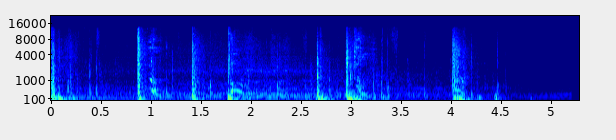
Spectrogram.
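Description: Blows thud against a man lying on the ground.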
